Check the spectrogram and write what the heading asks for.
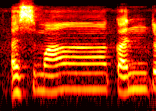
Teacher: अस्माकमच्या कवर अनुस्वार आहे आणि पुढे त आला आहे. मग त वर्गातलं शेवटचं अनुनासिक न येतं म्हणून अस्माकमच्या अनुस्वाराच्या इथे न लिहून घ्यायचा हलंत.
